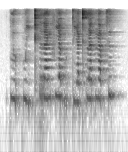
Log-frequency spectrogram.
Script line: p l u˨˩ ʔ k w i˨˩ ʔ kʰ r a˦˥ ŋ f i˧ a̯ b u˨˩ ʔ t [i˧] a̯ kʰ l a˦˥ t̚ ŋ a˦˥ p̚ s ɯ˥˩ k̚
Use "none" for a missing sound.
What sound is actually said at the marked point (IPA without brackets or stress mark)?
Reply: i˩˦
